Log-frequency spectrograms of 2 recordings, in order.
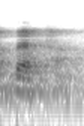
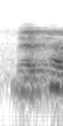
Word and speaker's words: ব্যথা: ব্যথা ব্যথা, ব্যবসা ব্যবসা। তাহলে 1 নম্বর নিয়ম কি হচ্ছে? আদ্যবর্ণে জফলা যুক্ত হলে জফলা যুক্ত ব্যঞ্জনটি একারান্ত উচ্চারণ হবে।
